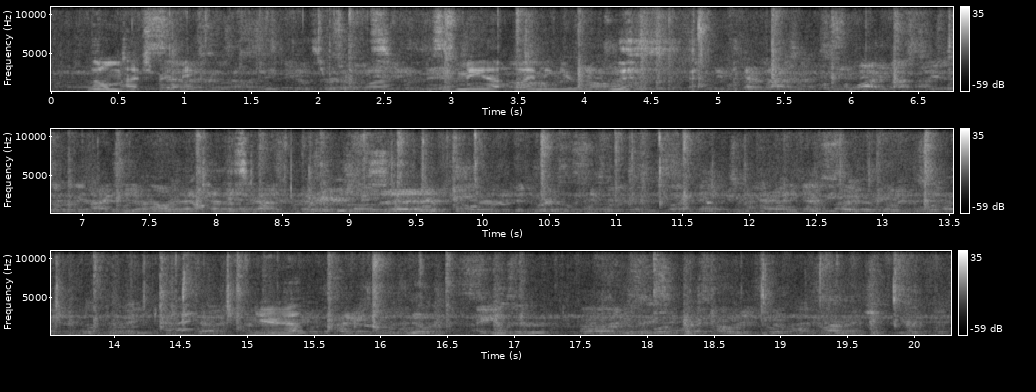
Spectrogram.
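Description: Playing cards riffle and slide as they are shuffled by hand.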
